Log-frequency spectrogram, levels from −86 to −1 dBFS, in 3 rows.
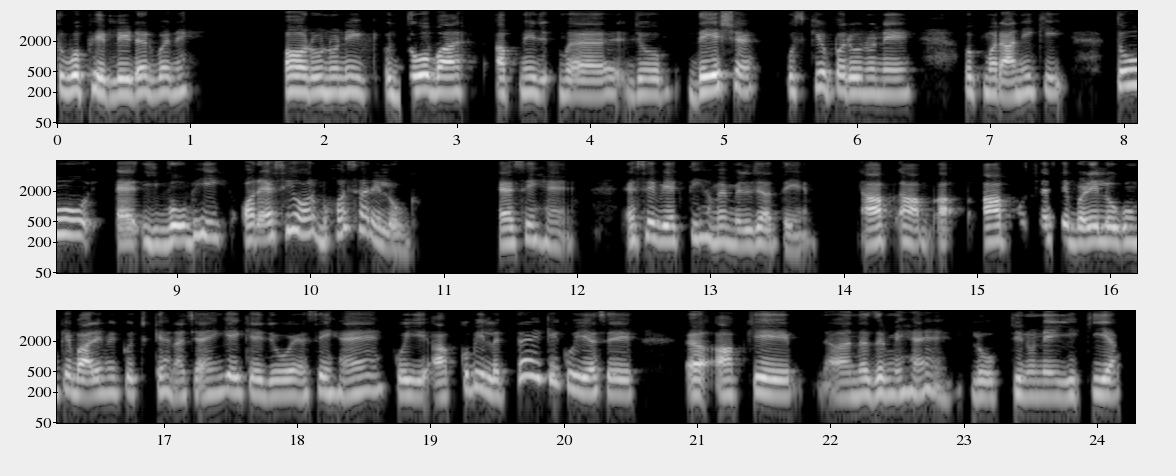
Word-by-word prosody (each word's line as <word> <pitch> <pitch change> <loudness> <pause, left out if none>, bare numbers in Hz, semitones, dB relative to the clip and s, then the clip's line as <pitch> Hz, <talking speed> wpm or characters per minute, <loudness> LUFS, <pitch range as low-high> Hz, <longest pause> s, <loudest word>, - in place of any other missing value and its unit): तो 215 - +2
वो 220 +1 +8
फिर 195 -5 +5
लीडर 185 +3 +4
बने 200 +3 -2 0.7
और 205 -1 +6
उन्होंने 200 0 0 0.2
2 205 +6 +6
बार 205 0 +5 0.3
अपने 190 +1 -1
ज 175 - -4
व 180 - -2 0.5
जो 180 0 -1 0.2
देश 215 +5 +7
है, 205 - 0 0.3
उसके 205 +5 -4
ऊपर 220 -4 +1
उन्होंने 190 -2 -1 0.5
हुक्मरानी 185 -1 +1
की 200 -1 -8 0.4
तो 260 - +5 0.5
ए - - +1 0.2
वो 215 0 +8
भी 245 0 -3
और 220 - +4
ऐसे 260 +9 +1
और 295 -2 +2
बहुत - - -3
सारे 360 -3 -2
लोग - - -6 0.6
ऐसे 190 +4 0
हैं, 190 -6 -8 0.4
ऐसे 210 +5 +1
व्यक्ति 210 +2 0
हमें 205 -4 -3
मिल 175 -2 -4
जाते 190 -6 -3
हैं। 185 +8 -14 0.3
आप - - +5
आप - - +2 0.4
आप 210 +1 +4
कुछ 245 - -19
ऐसे 215 +2 -1
बड़े 195 +2 +3
लोगों 200 -1 +1
के 220 - 0
बारे 180 0 +4
में 195 0 -6
कुछ 180 - -5
कहना 200 -4 -4
चाहेंगे 195 +3 -2
कि 185 -2 -2
जो 170 +1 -2
ऐसे 180 +4 -2
हैं? 200 +5 -4
कोई 175 -1 -1
आपको 160 +8 -2
भी 245 -2 0
लगता 175 - -2
है 415 -2 +2
कि 365 -2 -2
कोई 225 -8 +1
ऐसे 185 -1 -1 0.5
अ, - - +4
आपके 180 - +2
अ, 170 -2 -9
नजर 180 +2 0
में 180 0 -4
हैं 195 -4 -5 0.2
लोग 160 -1 -4
जिन्होंने 165 -3 -2
ये 165 +1 -4
किया? 180 -2 +1
195 Hz, 180 wpm, -23 LUFS, 180-215 Hz, 0.7 s, वो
